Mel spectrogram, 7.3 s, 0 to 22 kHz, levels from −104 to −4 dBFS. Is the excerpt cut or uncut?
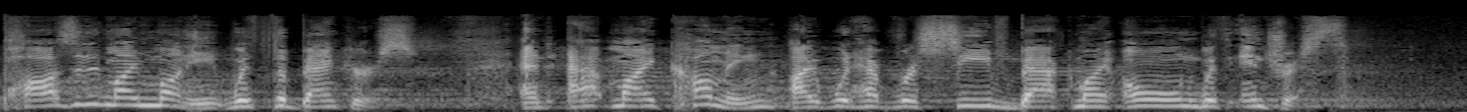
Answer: uncut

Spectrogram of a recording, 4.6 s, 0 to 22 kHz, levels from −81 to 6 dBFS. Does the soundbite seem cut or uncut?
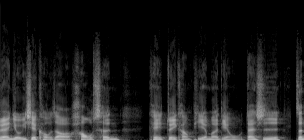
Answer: uncut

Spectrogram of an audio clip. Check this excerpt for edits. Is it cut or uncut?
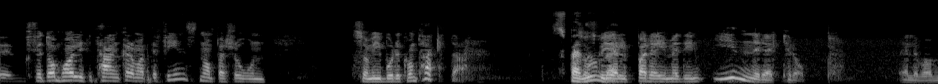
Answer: uncut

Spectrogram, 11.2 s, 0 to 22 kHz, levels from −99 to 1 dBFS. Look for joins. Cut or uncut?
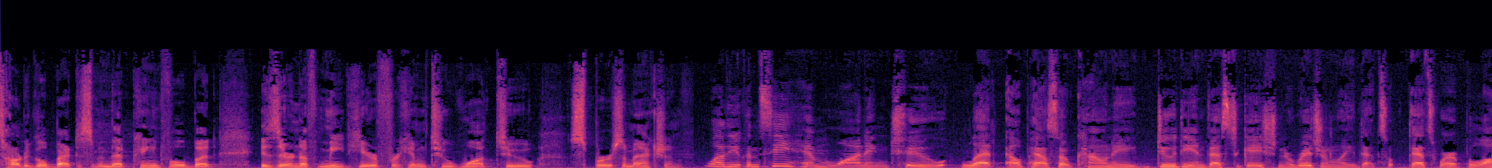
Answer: cut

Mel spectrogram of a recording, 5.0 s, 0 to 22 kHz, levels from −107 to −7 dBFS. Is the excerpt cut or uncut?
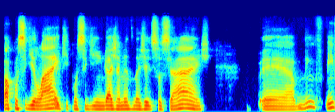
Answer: uncut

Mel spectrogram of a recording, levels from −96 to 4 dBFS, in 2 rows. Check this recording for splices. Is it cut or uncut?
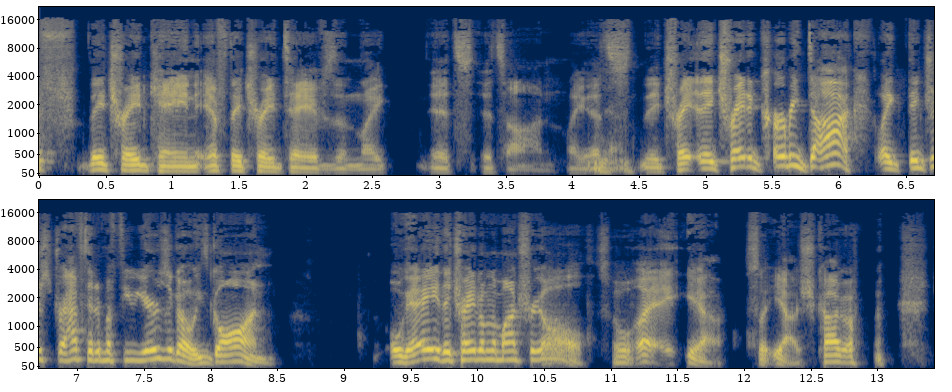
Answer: uncut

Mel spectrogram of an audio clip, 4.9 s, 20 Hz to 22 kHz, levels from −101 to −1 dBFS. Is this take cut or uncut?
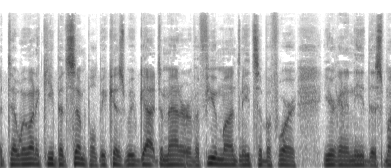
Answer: cut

